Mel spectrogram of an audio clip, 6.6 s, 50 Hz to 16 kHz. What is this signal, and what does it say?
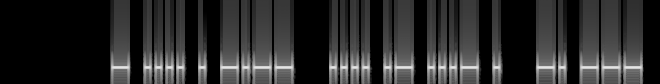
Morse code, heard as a keyed tone, about 22 wpm, 700 Hz. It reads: THEY HAVE NO
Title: Sentences from Top 1300 Words 22wpm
